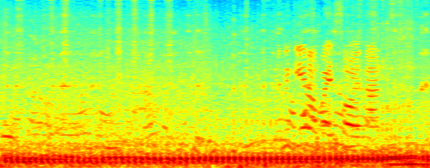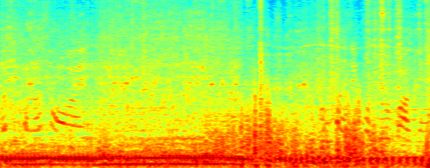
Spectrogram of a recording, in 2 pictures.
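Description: Motor scooter engine running steadily as it pulls a loaded passenger sidecar, with voices over it and a couple of knocks near the end.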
